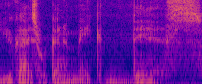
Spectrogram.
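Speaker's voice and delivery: mocking, low whispered voice.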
